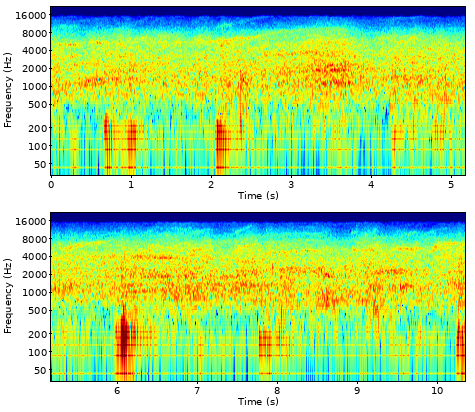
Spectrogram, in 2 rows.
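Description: Several 1/10-scale 4WD electric RC buggies racing together, their motors and drivetrains whining as they speed up and slow down around the track. There are occasional thumps as the cars hit the track, the loudest about two and six seconds in.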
